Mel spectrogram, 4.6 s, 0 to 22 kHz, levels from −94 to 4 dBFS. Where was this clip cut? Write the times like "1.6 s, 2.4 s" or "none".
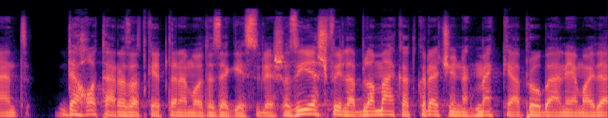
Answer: none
